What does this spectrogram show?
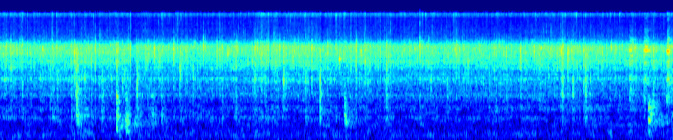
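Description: Chopped onion frying in hot oil with mustard seeds: a steady sizzle with a few light crackles.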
